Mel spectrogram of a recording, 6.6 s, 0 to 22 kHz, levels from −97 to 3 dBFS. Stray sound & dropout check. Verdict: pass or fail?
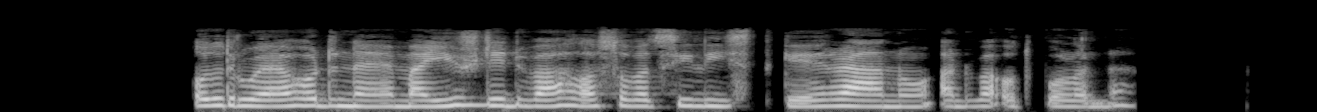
pass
